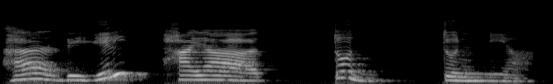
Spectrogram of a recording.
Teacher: Dunya, and this has a long vowel 2 counts.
